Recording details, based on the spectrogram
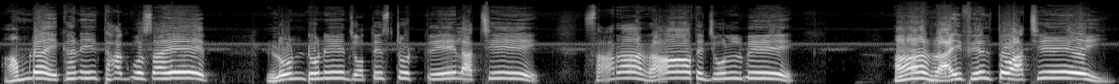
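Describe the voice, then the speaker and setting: A man voicing a steadfast, loyal hill porter in an audiobook, emphatic and drawn-out. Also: very high voice, creaky, fairly bright tone, voice pushed up, heavily acted. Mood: firm, defiant. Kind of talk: audiobook character voice.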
